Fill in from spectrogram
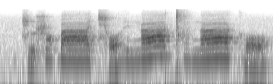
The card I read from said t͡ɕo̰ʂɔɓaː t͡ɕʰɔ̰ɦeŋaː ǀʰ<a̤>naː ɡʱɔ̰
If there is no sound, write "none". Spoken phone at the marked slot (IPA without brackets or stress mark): a̤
